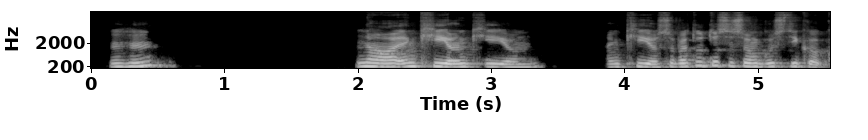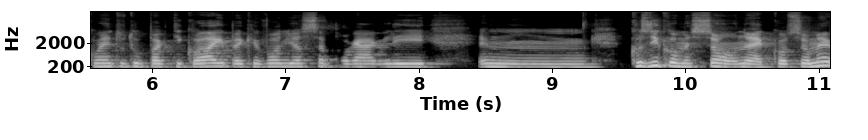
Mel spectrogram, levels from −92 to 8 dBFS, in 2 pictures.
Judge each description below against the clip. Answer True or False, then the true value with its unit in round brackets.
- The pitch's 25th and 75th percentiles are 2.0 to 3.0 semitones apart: False (1.6 semitones)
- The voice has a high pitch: True (200 Hz)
